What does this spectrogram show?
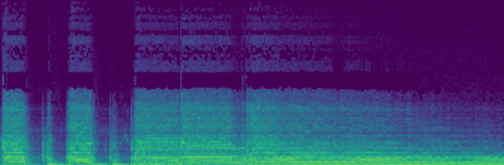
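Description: Crunchy, overdriven electric guitar on the bridge pickup: a few choppy, bright chords with short gaps, then a loud chord left ringing out with thick sustain for several seconds. No one speaks.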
